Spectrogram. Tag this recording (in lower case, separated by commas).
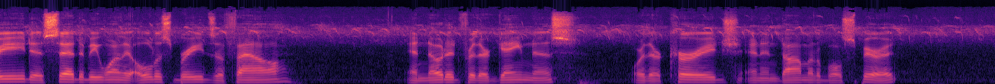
speech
